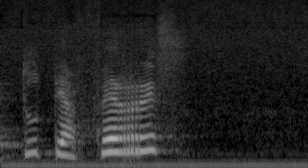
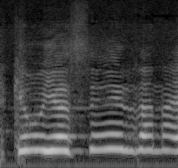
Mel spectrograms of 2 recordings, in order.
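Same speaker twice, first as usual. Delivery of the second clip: loud, fast, despairing cry; retold loud plea to Dana; anguished plea to wife; 5 semitones higher, 10 dB louder than usual. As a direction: beg your wife in despair. Retells desperate plea to wife.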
